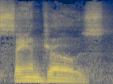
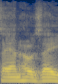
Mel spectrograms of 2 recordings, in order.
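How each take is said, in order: First: The name ends with a 'Joe's' sound. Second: The name is said the usual way, ending 'Jose'. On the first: This is how the town in Illinois is pronounced. "it's San Joe's in Illinois" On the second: This is the local pronunciation of the name here. "San Jose is San Jose here"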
